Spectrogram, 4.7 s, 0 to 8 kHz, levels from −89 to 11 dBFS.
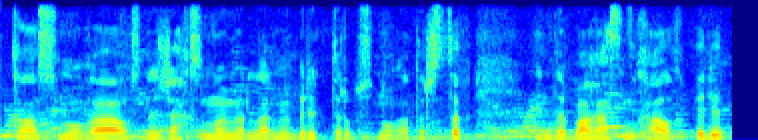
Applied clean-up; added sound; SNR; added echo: none; none; none; none.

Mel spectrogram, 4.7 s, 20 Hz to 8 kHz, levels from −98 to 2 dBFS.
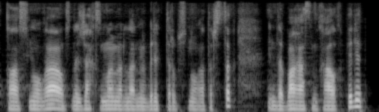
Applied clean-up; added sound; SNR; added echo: neural mask model DeepFilterNet 3.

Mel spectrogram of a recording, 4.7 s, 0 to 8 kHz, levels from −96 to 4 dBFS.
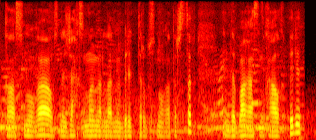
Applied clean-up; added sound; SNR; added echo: none; Thunder; 18 dB; none.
